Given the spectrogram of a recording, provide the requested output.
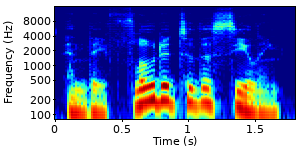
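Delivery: ordinary delivery, nothing marked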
